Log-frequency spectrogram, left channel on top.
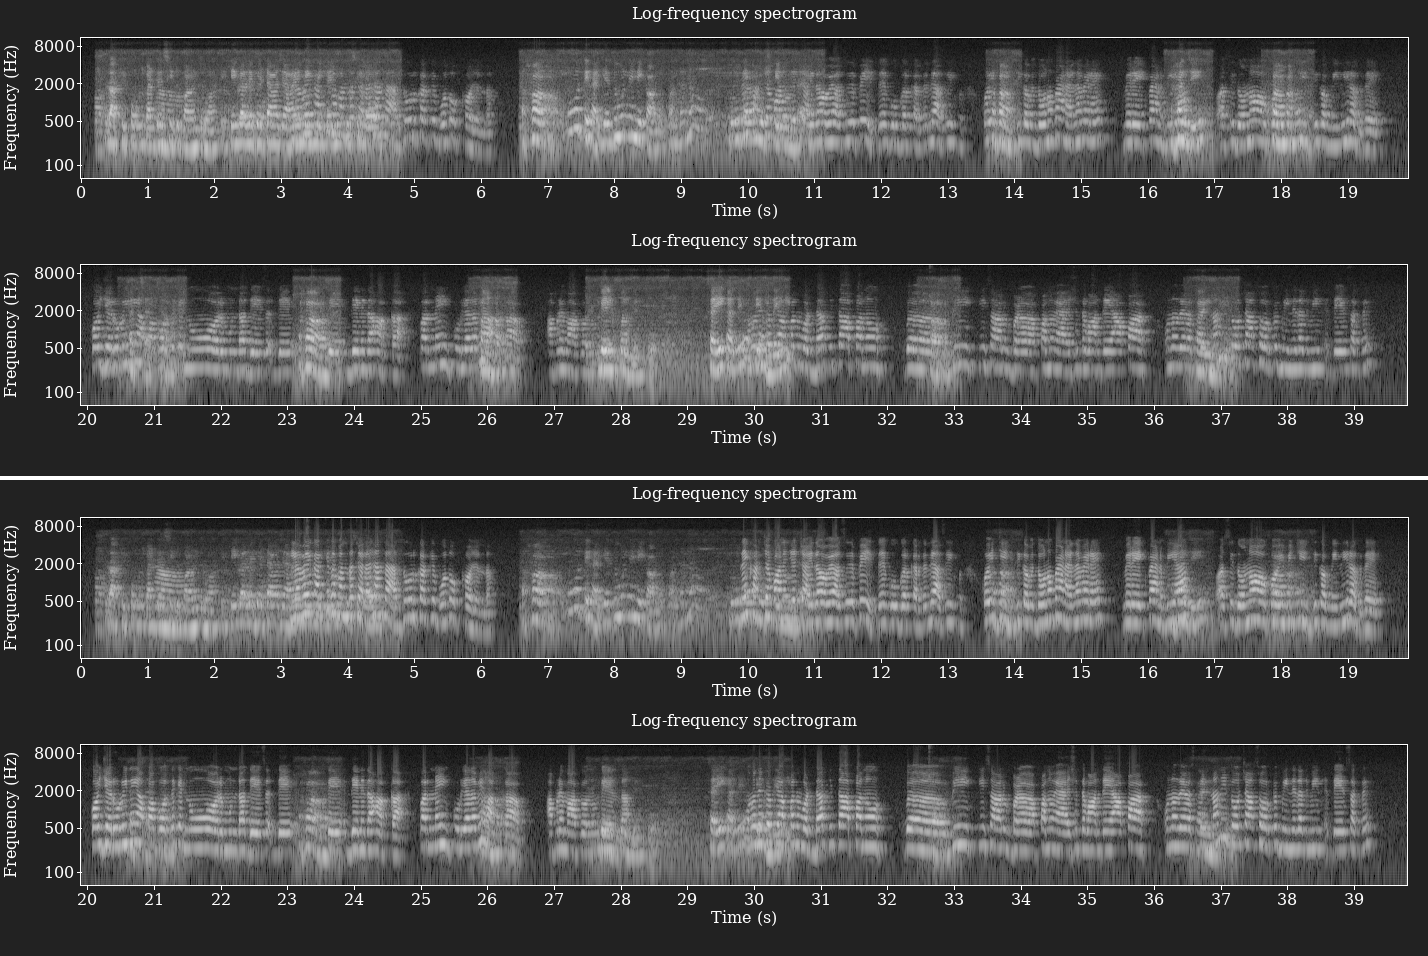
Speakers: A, on the left (about 80°); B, on the right (about 65°).
A: ਰਾਤੀ ਫੋਨ ਕਰਦੇ
B: ਹਾਂ
A: ਸੀ। ਦੁਕਾਨ ਤੋਂ ਆ ਕੇ। ਕੀ ਗੱਲ ਬੇਟਾ, ਅੱਜ ਆਏ
B: ਲਵੇ
A: ਨਹੀਂ।
B: ਕਰਕੇ
A: ਮਿਲੇ
B: ਤਾਂ
A: ਨੀ
B: ਬੰਦਾ
A: ਤੁਸੀਂ
B: ਚਲਾ
A: ਲੋਕ।
B: ਜਾਂਦਾ ਦੂਰ ਕਰਕੇ ਬਹੁਤ ਔਖਾ ਹੋ ਜਾਂਦਾ।
A: ਹਾਂ, ਉਹ ਤੇ ਹੈ ਹੀ ਹੈ। ਦੂਰ ਨੀ ਨਿਕਾਲ ਪਾਉਂਦਾ ਨਾ। ਦੂਰ
B: ਨਹੀਂ
A: ਬੜਾ
B: ਖਰਚਾ-
A: ਮੁਸ਼ਕਿਲ
B: ਪਾਣੀ,
A: ਹੁੰਦਾ
B: ਜੇ ਚਾਹੀਦਾ
A: ਹੈ
B: ਹੋਵੇ। ਅਸੀਂ ਭੇਜਦੇ, ਗੂਗਲ ਕਰ ਦਿੰਦੇ। ਅਸੀਂ ਕੋਈ
A: ਹਾਂ
B: ਚੀਜ਼ ਦੀ ਦੋਨੋ ਭੈਣਾਂ ਨਾ ਮੇਰੇ। ਮੇਰੇ ਇੱਕ ਭੈਣ ਵੀ
A: ਹਾਂਜੀ
B: ਆ। ਅਸੀਂ ਦੋਨੋ ਕੋਈ
A: ਹਾਂ
B: ਵੀ
A: ਹਾਂ
B: ਚੀਜ਼ ਕਮੀ, ਨਹੀਂ ਰੱਖਦੇ। ਕੋਈ ਜ਼ਰੂਰੀ ਨਹੀਂ।
A: ਅੱਛਾ
B: ਆਪਾਂ
A: ਅੱਛਾ
B: ਬੋਲਦੇ, ਕਿ ਨੂੰਹ ਔਰ ਮੁੰਡਾ, ਦੇ ਦੇ
A: ਹਾਂ
B: ਦੇ ਦੇਣੇ ਦਾ ਹੱਕ। ਆ ਪਰ ਨਹੀਂ ਕੁੜੀਆਂ ਦਾ ਵੀ
A: ਹਾਂ-
B: ਹੱਕ
A: ਹਾਂ।
B: ਆ ਆਪਣੇ ਮਾਂ ਪਿਓ ਨੂੰ
A: ਬਿਲਕੁੱਲ-
B: ਦੇਣ ਦਾ
A: ਬਿਲਕੁੱਲ। ਸਹੀ ਗੱਲ ਏ।
B: ਉਹਨਾਂ
A: ਉੱਥੇ
B: ਨੇ
A: ਆਉਂਦੇ।
B: ਕਿਉਂਕਿ ਆਪਾਂ ਨੂੰ, ਵੱਡਾ ਕੀਤਾ। ਆਪਾਂ ਨੂੰ ਆਹ
A: ਹਾਂ
B: ਵੀਹ, ਇੱਕੀ ਸਾਲ ਆਪਾਂ ਨੂੰ, ਐਸ਼ ਦਿਵਾਉਂਦੇ ਆ। ਆਪਾਂ ਉਹਨਾਂ ਦੇ ਵਾਸਤੇ,
A: ਹਾਂਜੀ
B: ਇਨਾ ਨੀ ਦੋ, ਚਾਰ ਸੌ ਰੁਪਏ ਮਹੀਨੇ ਦਾ, ਜ਼ਮੀਨ ਦੇ ਸਕਦੇ।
